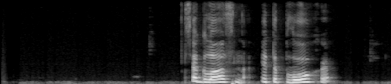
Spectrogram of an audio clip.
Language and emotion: Russian, sad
